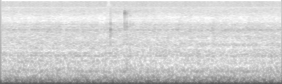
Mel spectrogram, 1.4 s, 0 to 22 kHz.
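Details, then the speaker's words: 2014 Porsche Cayman, day one after delivery: low, lumpy uneven idle; OBD reader shows P0303, cylinder 3 misfire. "Plugged in, and under engine, the management, it's showing error code P0303, Misfire cylinder 3."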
